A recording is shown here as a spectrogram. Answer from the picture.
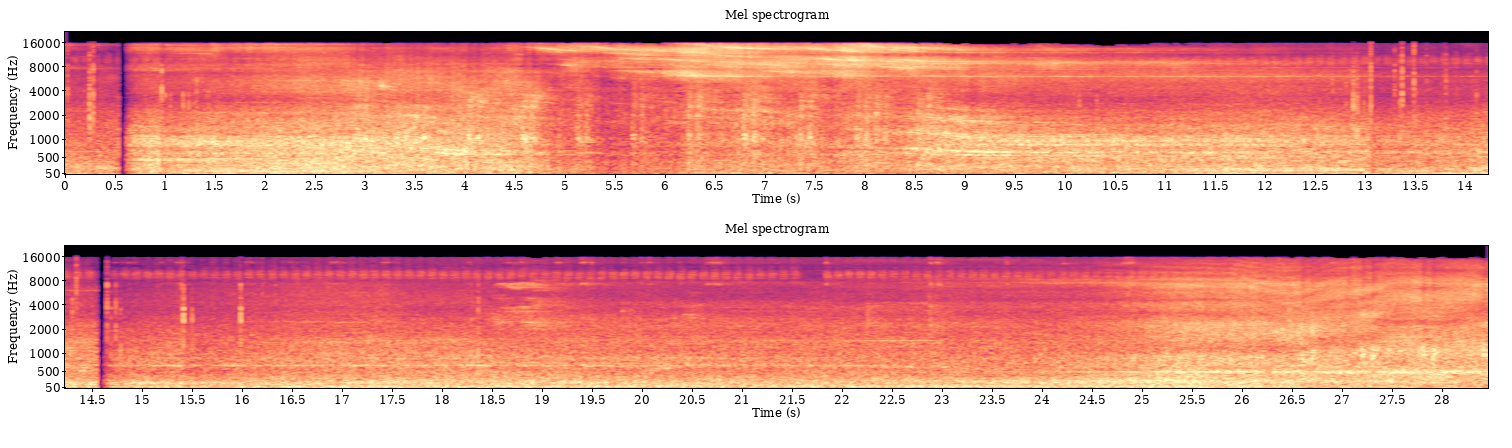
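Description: Electric passenger trains running past on the mainline tracks: the wheels clack over rail joints and squeal high, with a steady whine from the passing train. The sound breaks off abruptly twice where the recording is cut.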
